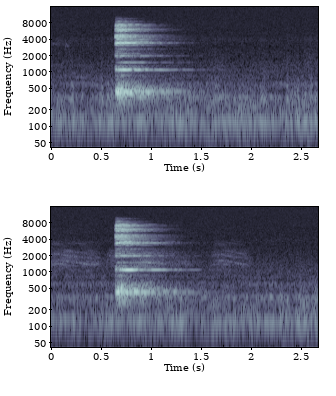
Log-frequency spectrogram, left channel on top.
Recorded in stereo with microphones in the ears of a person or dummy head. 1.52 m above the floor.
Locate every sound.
0.6 s a cowbell: 10° left (ahead or behind), 1.6 m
